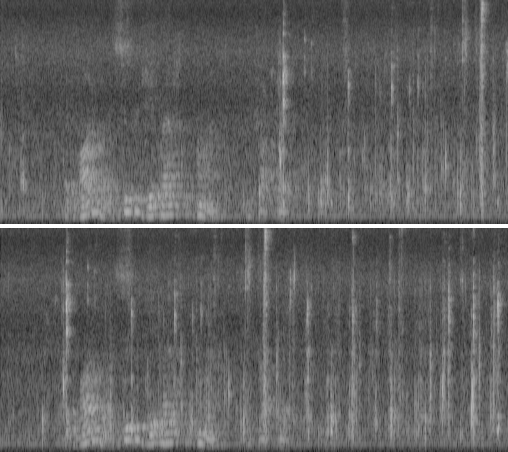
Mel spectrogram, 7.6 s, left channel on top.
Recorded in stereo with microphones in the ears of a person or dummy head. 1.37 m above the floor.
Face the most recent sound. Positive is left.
turn(degrees=70)  # may be behind; listen again after turning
